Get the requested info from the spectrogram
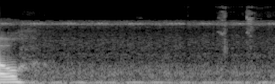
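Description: Crickets chirring in a steady, thin, high continuous tone, with the last word of a man's speech fading out at the very start.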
